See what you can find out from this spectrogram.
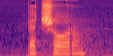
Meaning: cave
- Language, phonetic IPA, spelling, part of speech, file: Belarusian, [pʲaˈt͡ʂora], пячора, noun, Be-пячора.ogg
